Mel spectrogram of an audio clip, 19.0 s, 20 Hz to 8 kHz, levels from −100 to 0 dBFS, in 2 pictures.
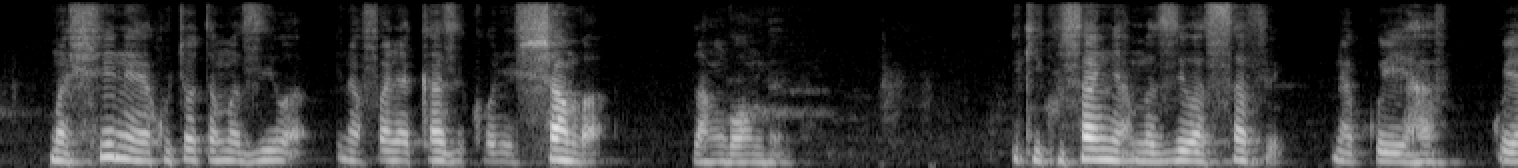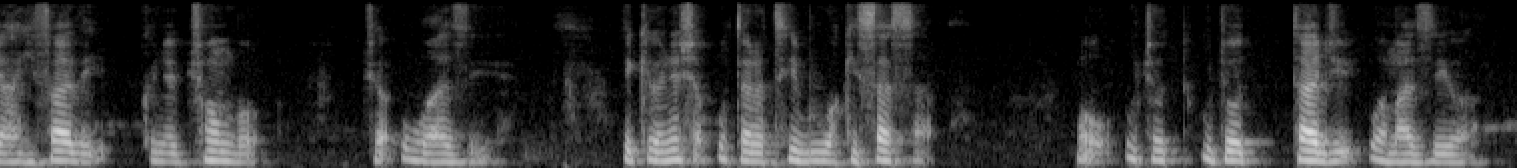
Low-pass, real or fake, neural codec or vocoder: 7.2 kHz; fake; vocoder, 22.05 kHz, 80 mel bands, WaveNeXt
